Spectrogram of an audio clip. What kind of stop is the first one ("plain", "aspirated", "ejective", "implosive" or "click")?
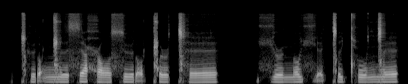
click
